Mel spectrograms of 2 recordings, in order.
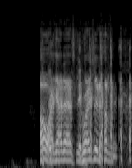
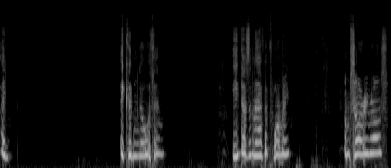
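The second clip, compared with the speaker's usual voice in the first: breathy high starlet voice, much higher; high, breathy and wounded; Marilyn Monroe; 10 semitones higher than usual. Pretend. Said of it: "Miss Marilyn Monroe".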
